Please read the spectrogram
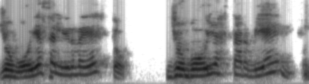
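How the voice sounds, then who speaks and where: This woman has an ordinary speaking voice with a fairly high pitch. Her intonation is lively. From Venezuela. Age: 40s. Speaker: TV presenter and author. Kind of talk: interview. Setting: video call.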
